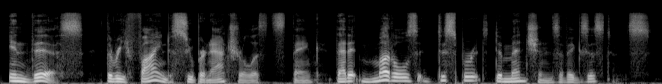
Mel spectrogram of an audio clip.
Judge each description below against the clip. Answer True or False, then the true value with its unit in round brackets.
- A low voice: True (120 Hz)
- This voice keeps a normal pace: False (120 wpm)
